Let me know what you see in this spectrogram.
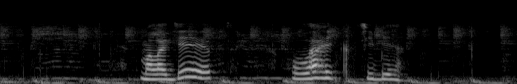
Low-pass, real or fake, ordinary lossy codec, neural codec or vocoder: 7.2 kHz; real; none; none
